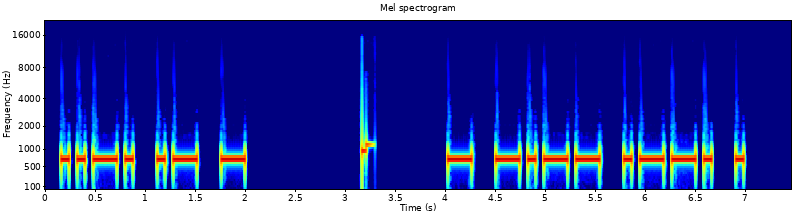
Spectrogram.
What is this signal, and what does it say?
Morse code, heard as a keyed tone, about 15 wpm, 700 Hz. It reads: FAT TYPE
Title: Sentences from Top 600 Words - New Word Drill - 15wpm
